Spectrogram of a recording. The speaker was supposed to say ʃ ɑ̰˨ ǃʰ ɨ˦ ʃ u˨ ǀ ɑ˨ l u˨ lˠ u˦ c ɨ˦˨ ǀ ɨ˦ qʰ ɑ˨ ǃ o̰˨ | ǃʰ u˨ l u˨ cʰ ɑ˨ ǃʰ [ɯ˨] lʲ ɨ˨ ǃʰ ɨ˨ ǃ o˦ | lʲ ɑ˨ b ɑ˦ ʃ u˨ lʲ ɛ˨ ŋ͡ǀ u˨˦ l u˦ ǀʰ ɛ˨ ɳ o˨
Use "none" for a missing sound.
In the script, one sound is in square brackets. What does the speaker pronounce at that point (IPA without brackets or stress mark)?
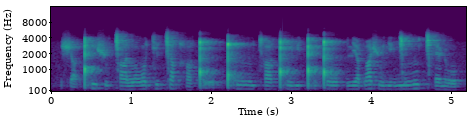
u˨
